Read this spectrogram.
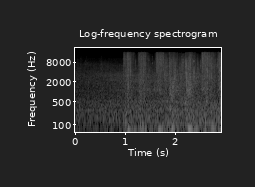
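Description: Heavy footsteps thud and rustle through tall grass.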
